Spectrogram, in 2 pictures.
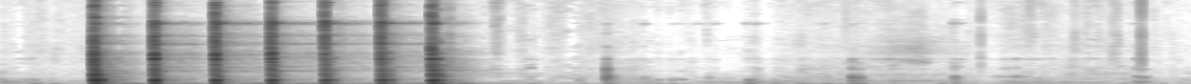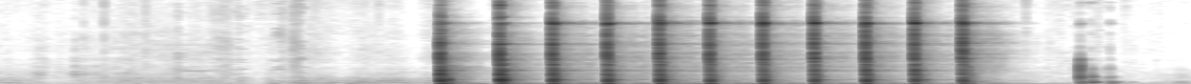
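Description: A hammer taps a Jeep Cherokee axle part into place in two quick bursts of about eight sharp, evenly spaced metallic strikes, separated by a quiet stretch with a few faint knocks.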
